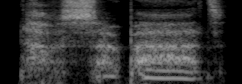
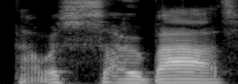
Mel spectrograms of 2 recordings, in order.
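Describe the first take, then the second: First: Breathless high whisper of "That was so bad"; hushed whispered repeat. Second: Said in the usual way. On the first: Shown as a demonstration.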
